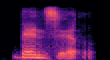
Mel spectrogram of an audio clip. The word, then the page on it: benzyl: Indian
